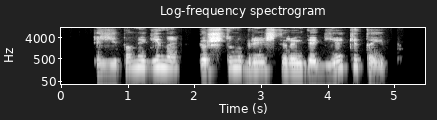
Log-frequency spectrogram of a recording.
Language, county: Lithuanian, Utena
